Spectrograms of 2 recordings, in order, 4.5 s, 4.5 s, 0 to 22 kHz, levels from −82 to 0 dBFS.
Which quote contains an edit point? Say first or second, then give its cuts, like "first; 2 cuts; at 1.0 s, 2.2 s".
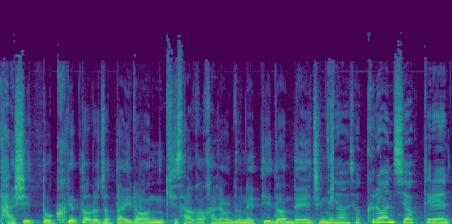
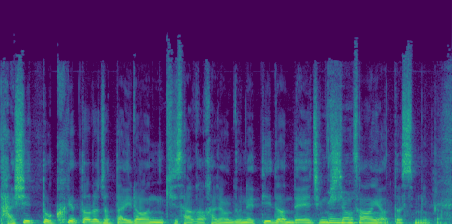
first; 1 cut; at 3.3 s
